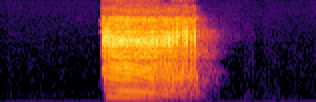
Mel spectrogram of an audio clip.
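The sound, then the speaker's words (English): A single loud, buzzy fart lasting about half a second, isolated against silence, with a wavering tone and a quick fade at the end. “Well, give me a fart.”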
